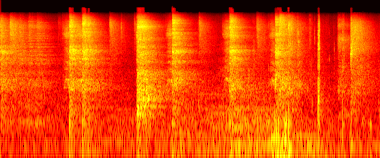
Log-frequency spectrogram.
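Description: Airsoft gunfire in a large hall: single sharp cracks, irregularly spaced, about one a second, each followed by a hissing echo that dies away.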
